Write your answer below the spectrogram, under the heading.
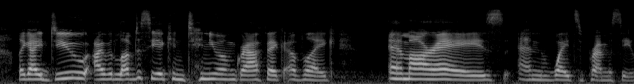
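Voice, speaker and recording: A woman with a Canadian accent has a fairly high pitch. She talks at a moderate pace in a normal speaking voice. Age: 30s. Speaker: podcast co-host. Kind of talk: casual chat. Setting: studio, being filmed.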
